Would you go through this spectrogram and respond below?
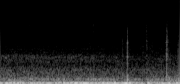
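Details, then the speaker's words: Volvo XC90 driving after replacing two engine mounts, previously vibrating through the brake: low, even road rumble with a steady engine note and no thumps or shudder; runs smooth like new. "it feels smooth the key change there as well really smooth oh honestly i am not joking it feels like a brand new car even the sound it sounds amazing"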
